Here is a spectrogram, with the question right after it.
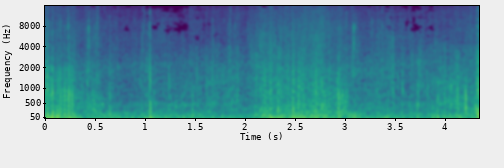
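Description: A hand-sized grey textured foam sponge on a tan foam handle base, solid and porous and held in both hands, is lightly scratched with fingernails. The result is a dense, soft, continuous crackling patter, much like rain on a surface, with most of its energy low and muffled and only faint brightness on top.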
